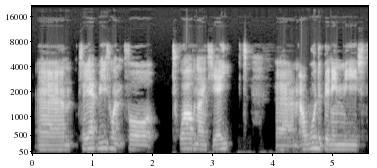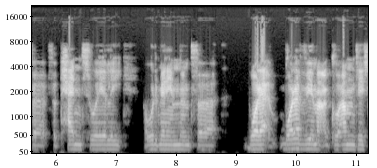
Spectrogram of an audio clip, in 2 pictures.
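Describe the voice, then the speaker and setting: An online reseller vlogger, a young British man with a cold, sniffles his way through a casual sales update. His voice is medium in pitch with a sharp tone, and the recording's highs are cut off. He keeps rambling, filling it with ums and starting over.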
